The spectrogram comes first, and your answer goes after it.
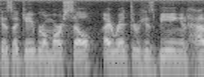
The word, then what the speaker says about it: Gabriel Marcel: So if you like more existential philosophy, you should try Gabriel Marcel, or Gabriel Marcel in French. Better way to pronounce it.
